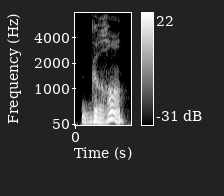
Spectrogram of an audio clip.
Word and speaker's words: grand: Grand. final D not pronounced. Okay, gr, gr, gr, gr, and then the nasal en, grand.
